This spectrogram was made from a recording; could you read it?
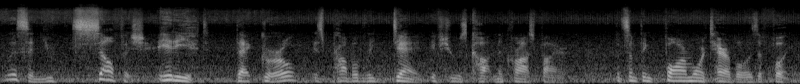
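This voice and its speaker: An actor playing an embittered, desperate soldier in a video game, speaking in a grim, insistent and commanding way. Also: male voice, a little high, lively intonation, moderate pace, noisy background, natural voice. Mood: urgent, commanding. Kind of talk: dramatic video game voice acting.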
